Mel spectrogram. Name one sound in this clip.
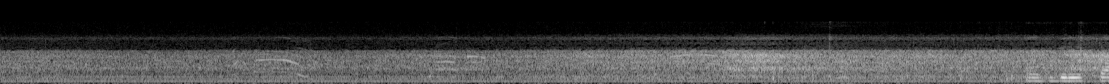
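A large crowd roars steadily, swelling louder for a while.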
